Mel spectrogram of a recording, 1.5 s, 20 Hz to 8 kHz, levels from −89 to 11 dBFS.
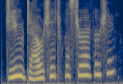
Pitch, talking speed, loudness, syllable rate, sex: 310 Hz, 230 wpm, -16 LUFS, 6.1 syllables/s, female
